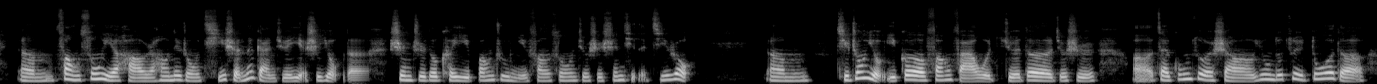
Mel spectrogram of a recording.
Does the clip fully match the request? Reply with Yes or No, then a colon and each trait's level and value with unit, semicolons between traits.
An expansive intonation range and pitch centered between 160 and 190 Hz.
No: average, 4.0 semitones; medium, 185 Hz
